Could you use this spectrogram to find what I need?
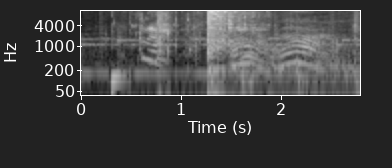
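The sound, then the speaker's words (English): A glass whiskey bottle smashes against a man's forehead in one loud, sudden crash, its sharp burst of noise trailing off with a splash of whiskey spilling down his ragged coat, while a voice groans and cries out before and after the impact. “It shatters against his forehead and spills down his ragged coat.”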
